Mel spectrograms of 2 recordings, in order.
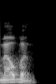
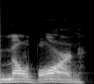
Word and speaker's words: Melbourne: How about Melbourne? Did I say Melbourne right? You did say Melbourne right. That's very rare for North American. It's normally Melbourne.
